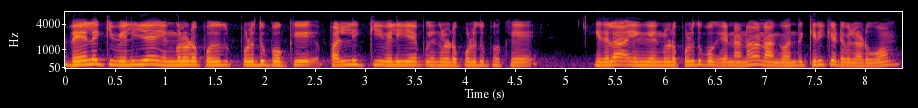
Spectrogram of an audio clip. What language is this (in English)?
Tamil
